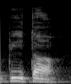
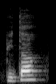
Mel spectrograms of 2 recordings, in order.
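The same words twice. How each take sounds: First: पीता with a drawn-out pee; long vowel. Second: पिता with a brief pi; short vowel. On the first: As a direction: stretch the ī in पीता. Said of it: "यहाँ थोड़ा time ज़्यादा लगेगा". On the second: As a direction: move straight on to ता in पिता. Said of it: "यहाँ time नहीं लगेगा". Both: Shown as a demonstration.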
